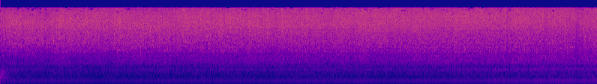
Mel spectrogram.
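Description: Onion paste and cumin seeds frying in hot olive oil: a steady, even sizzle.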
